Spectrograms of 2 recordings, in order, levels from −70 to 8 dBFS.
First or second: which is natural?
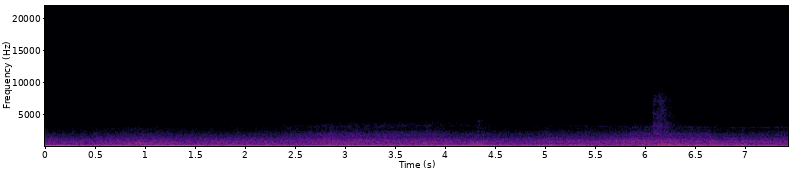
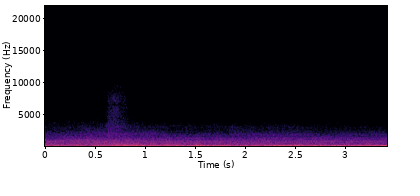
first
